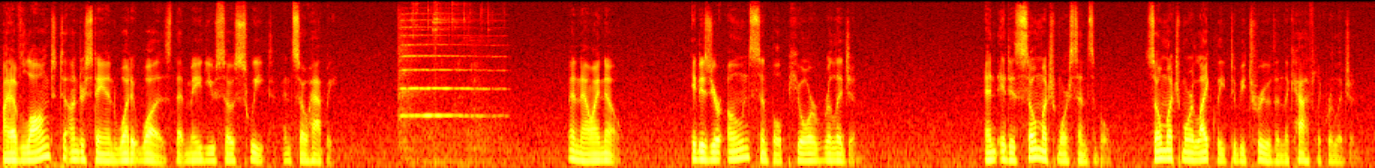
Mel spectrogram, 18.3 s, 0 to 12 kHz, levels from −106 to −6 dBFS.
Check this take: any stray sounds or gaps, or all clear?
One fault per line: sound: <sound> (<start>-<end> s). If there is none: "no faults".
sound: squeak (5.3-6.8 s)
